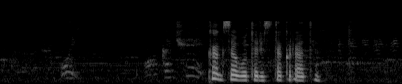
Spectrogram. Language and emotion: Russian, neutral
